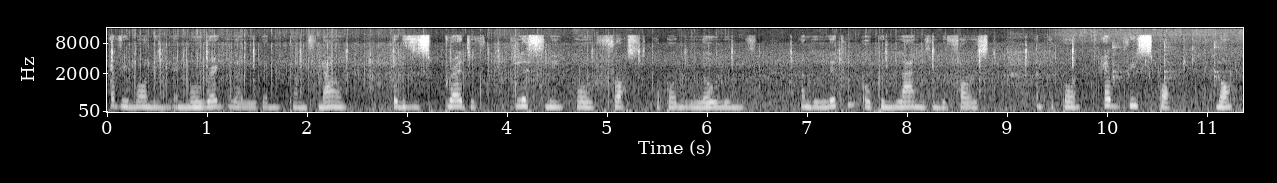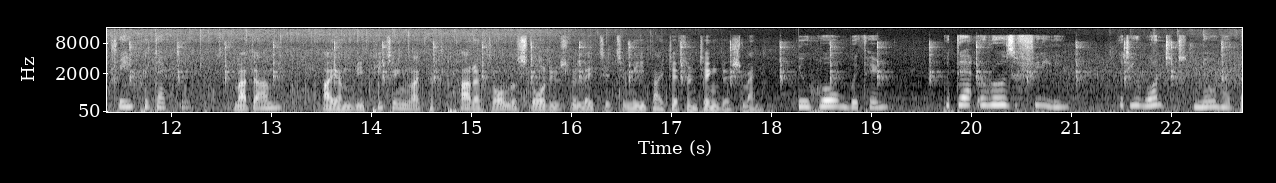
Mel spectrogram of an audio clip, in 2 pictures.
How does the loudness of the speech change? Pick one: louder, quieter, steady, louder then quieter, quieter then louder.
steady.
